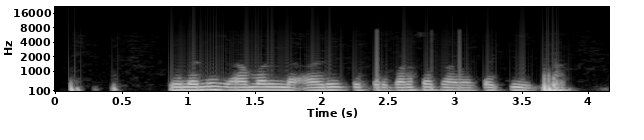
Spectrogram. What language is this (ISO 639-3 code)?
pus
